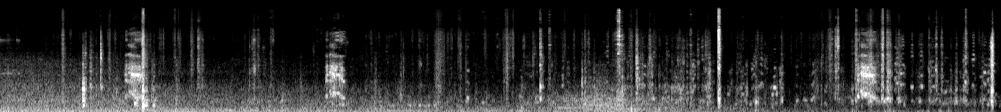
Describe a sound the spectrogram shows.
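Metal tools clink and tap against an engine.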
